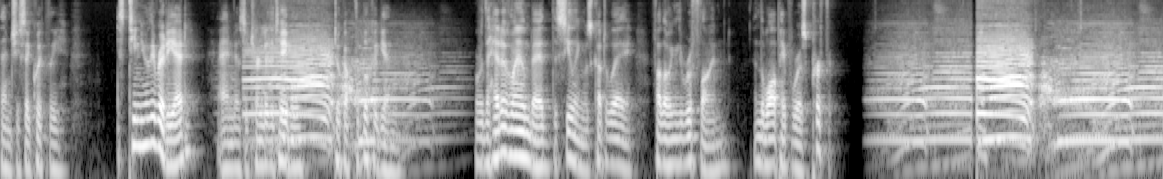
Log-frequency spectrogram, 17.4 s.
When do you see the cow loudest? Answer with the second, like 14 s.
15 s.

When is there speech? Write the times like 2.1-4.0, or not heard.
0.0-0.9, 1.8-6.0, 7.1-12.4.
